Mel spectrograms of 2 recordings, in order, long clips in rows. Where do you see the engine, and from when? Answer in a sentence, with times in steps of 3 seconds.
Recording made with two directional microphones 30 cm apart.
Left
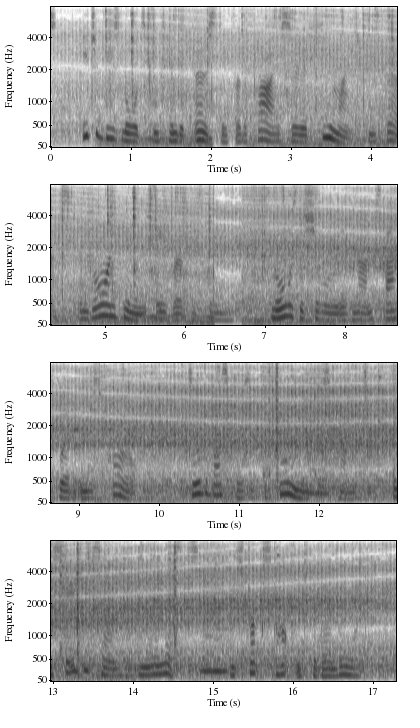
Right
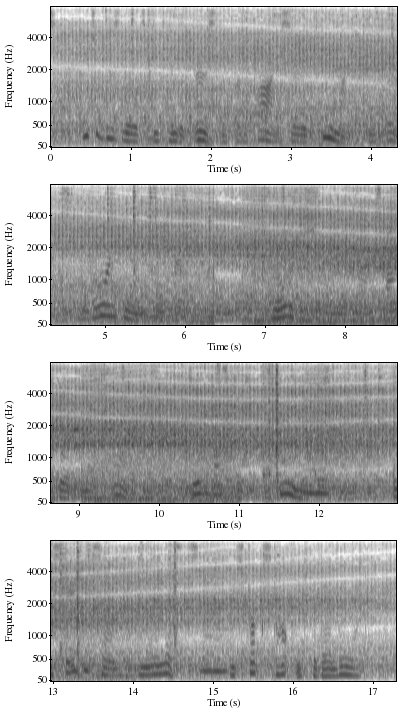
You can hear the engine on the right from 0 s, in the centre from 9 s and on the left from 12 s.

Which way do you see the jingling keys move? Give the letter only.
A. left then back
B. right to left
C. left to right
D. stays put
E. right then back
E.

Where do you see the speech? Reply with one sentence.
In this clip you hear the speech on the left.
